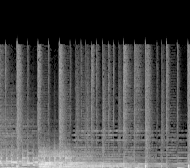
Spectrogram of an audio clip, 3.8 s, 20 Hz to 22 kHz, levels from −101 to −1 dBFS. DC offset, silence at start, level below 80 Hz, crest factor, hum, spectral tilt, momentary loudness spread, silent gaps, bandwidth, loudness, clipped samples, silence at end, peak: under 0.1%; 0 s; -30 dBFS; 18 dB; none; -6 dB/octave; 16 LU; none; 17 kHz; -21 LUFS; under 0.1%; 0 s; -2 dBFS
